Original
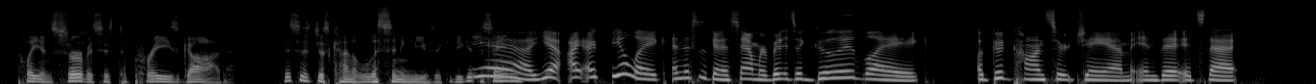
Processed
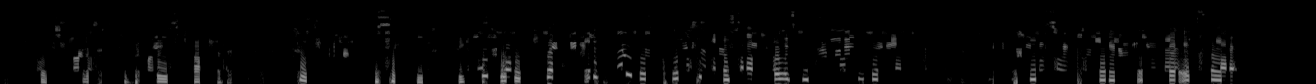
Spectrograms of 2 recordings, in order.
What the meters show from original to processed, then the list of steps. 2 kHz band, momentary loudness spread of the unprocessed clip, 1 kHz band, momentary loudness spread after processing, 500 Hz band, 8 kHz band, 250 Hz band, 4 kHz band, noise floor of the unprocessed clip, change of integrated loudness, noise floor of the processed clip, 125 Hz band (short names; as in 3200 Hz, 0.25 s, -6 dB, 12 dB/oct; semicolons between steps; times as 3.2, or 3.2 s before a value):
-5.0 dB, 10 LU, -5.5 dB, 12 LU, -6.5 dB, -4.5 dB, -6.5 dB, -5.5 dB, -74 dBFS, -6.0 dB, under -85 dBFS, -5.5 dB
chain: random spectral dropouts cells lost 80%; soft clip -31 dBFS, distortion -12 dB; low-pass opened by the level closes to 2300 Hz, open at -37.5 dBFS; gain +4.5 dB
